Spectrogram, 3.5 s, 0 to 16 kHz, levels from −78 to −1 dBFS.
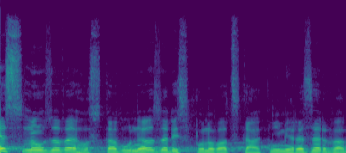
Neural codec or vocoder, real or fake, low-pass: codec, 44.1 kHz, 7.8 kbps, Pupu-Codec; fake; 14.4 kHz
